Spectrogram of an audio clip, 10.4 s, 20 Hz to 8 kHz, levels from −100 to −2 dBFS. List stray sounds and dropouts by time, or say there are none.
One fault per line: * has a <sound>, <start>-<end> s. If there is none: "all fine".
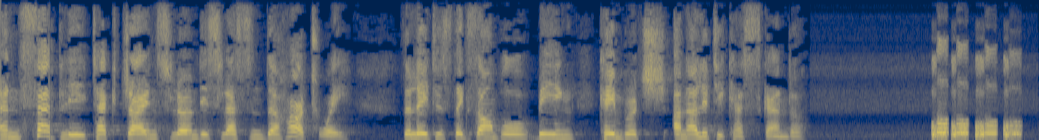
* has a laugh, 9.3-10.2 s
